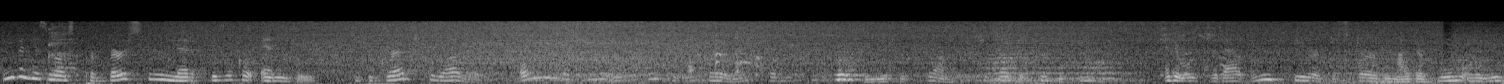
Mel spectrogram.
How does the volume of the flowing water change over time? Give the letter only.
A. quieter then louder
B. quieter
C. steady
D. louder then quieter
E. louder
D.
